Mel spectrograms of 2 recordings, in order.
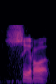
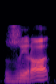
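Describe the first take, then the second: First: The first consonant is a plain emphatic s. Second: The first consonant is a z-like sound. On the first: "Khallat dia baca sirat" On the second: "khalaf dia akan baca zirat"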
